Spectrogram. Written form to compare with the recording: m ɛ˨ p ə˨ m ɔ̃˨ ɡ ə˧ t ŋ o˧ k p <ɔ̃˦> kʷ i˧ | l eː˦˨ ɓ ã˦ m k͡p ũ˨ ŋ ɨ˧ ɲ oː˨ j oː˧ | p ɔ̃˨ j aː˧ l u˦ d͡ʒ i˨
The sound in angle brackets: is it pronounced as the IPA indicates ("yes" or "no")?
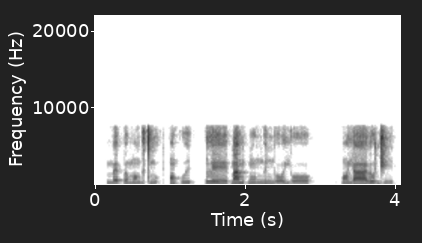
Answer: yes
